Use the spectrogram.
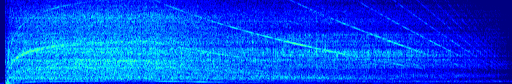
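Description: A repaired Makita angle grinder spins up sharply on a test run, its motor whine rising to a steady high pitch and then slowly winding down as it coasts toward a stop, loud and close with no talking.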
